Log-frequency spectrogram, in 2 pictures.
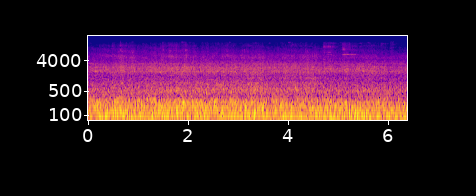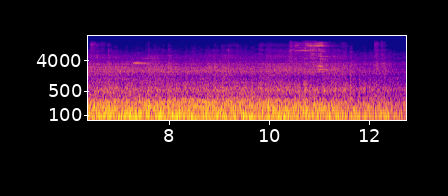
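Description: Covered hopper cars of a Norfolk Southern freight train rolling past, with a steady wheel rumble and rail clatter. High wheel squeals come near the end, then the sound eases as the last car goes by.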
